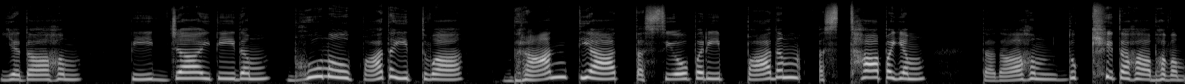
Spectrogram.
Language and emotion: Sanskrit, sad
